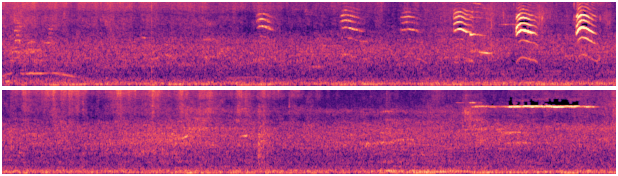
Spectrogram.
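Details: Kittens from a pet cat family searching for their mother cat give a cluster of faint, high, arching mews in quick succession midway through, against constant low background hum.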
